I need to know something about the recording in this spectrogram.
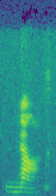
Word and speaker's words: knock: So, sometimes when we hear the N sound, like in knock, it will be spelled with a K-N.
